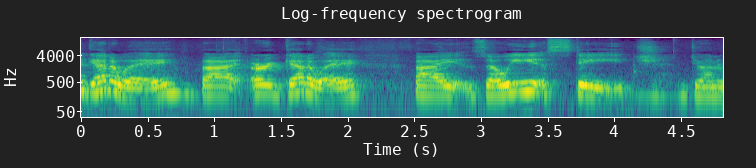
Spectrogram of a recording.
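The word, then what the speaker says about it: Zoje: by our getaway by zoe stage do you want to read the blurb inside the j is silent i messed that up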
